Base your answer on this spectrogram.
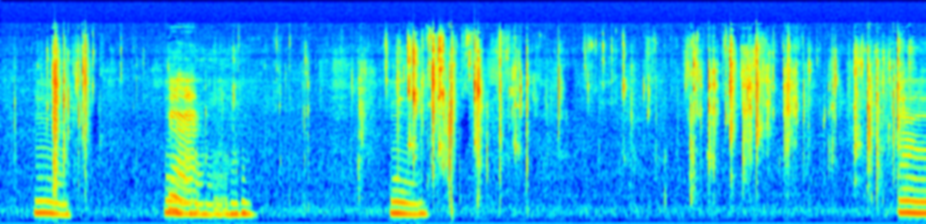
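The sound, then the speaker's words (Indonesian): Loud crunching of hard candy being chewed, with irregular sharp cracks throughout, broken up by a few brief voiced sounds between bites. “Kamu kalau makan permen? Ya. Yeah? Di emut atau di kletek di gigit dulu aku suka ngunyah tapi sekarang sih aku lebih suka ini aja biar awet aja permennya ya aku ngelakuin.”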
